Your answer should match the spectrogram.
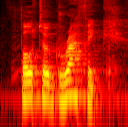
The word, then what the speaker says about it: photographic: did photographer photographer and the adjective photographic photograph sick four syllables but this time the third syllable is stressed did a dad photographic so listen again to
